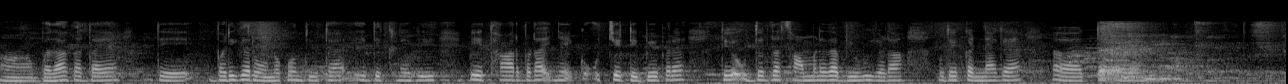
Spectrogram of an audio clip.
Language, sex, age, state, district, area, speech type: Dogri, female, 30-45, Jammu and Kashmir, Kathua, rural, spontaneous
